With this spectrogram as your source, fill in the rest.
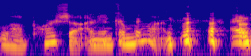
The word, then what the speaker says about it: Porsche: it yes it's well the fact that we pronounce it as a two syllable name is what's snobby snooty boujee i don't know yeah i don't care what you say it's a two-syllable word in my opinion porsches are the benchmark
